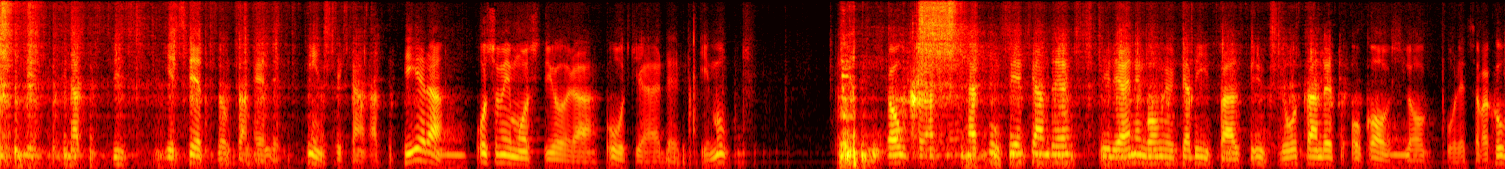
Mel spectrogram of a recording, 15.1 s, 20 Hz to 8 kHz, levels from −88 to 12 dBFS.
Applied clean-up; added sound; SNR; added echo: neural mask model RNNoise.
